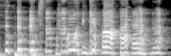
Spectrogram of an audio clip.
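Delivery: slow, loud, laughing exclamation; drawn out while cracking up. Real, not acted. Cracking up at the question.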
